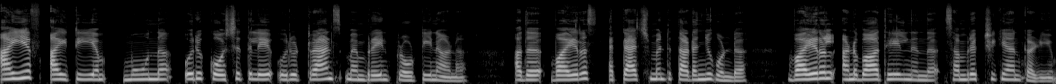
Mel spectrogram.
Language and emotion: Malayalam, neutral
